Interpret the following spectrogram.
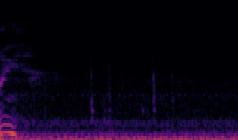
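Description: Steady low hum inside a parked car's cabin, with a few faint clicks as the steering-wheel menu buttons are pressed.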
